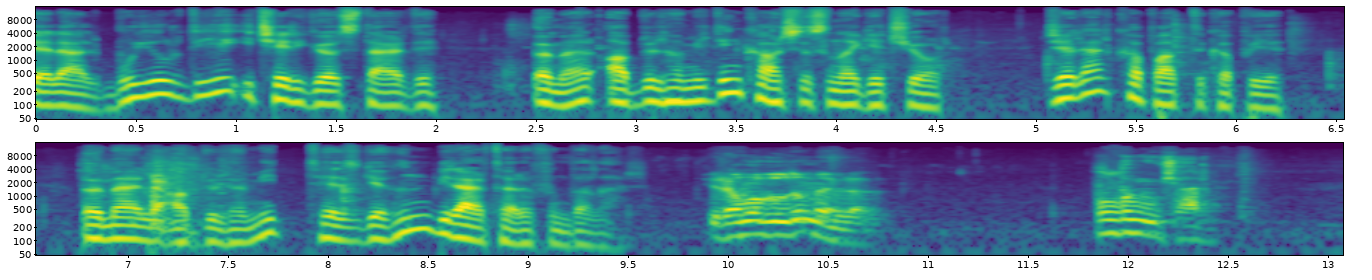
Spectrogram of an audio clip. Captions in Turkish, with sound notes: (Kapı kapanma sesi) Hiram'ı buldun mu evladım? Buldum hünkârım.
